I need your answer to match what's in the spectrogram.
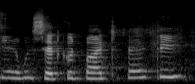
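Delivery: very hushed, quiet, tearful voice, close to crying. Speaking to listeners after having a pet put down, near tears. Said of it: "I'm going to cry again".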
